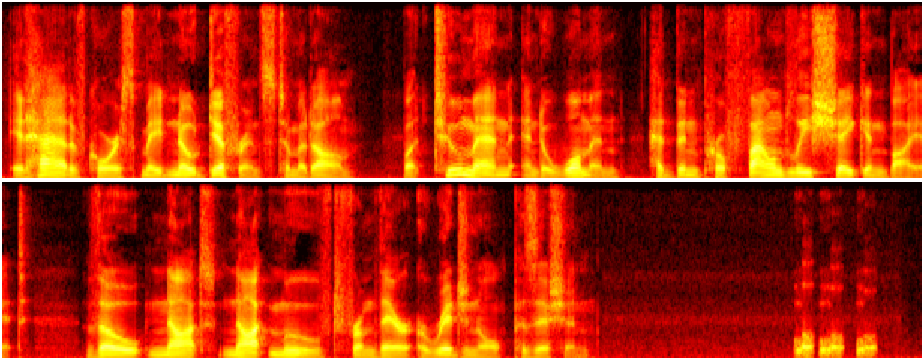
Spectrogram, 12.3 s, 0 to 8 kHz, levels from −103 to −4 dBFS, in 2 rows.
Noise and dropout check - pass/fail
fail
